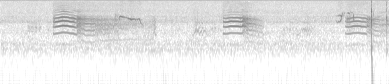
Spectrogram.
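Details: Northern lapwing giving three nasal, mewing calls, each a stacked, arched note rising then falling, with a thin high whistle between the first two and a sharp click near the end over quiet background hiss.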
